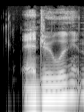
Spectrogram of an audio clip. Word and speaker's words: Andrew Wiggins: Like, you know, there's people out here that really think that Andrew Wiggins got the I probably said his name wrong, huh? – Andrew Wiggins?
